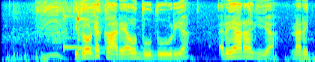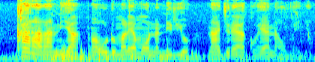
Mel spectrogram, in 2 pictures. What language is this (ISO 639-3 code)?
kik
